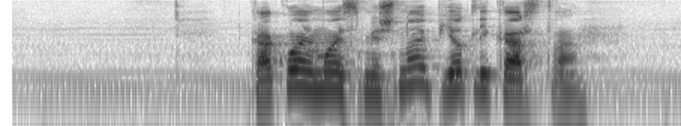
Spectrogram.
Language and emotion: Russian, neutral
